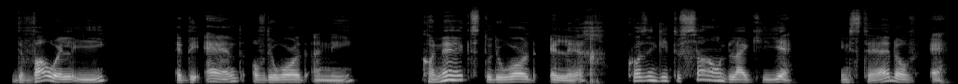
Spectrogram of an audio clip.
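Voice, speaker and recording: A man teaches a Hebrew lesson to camera, measured and emphatic. His voice sits on the low side but moves animatedly up and down. The sound is dry and close. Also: a little mellow, dry recording.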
